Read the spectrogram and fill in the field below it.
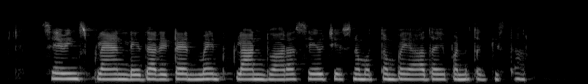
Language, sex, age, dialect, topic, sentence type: Telugu, female, 18-24, Southern, banking, statement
